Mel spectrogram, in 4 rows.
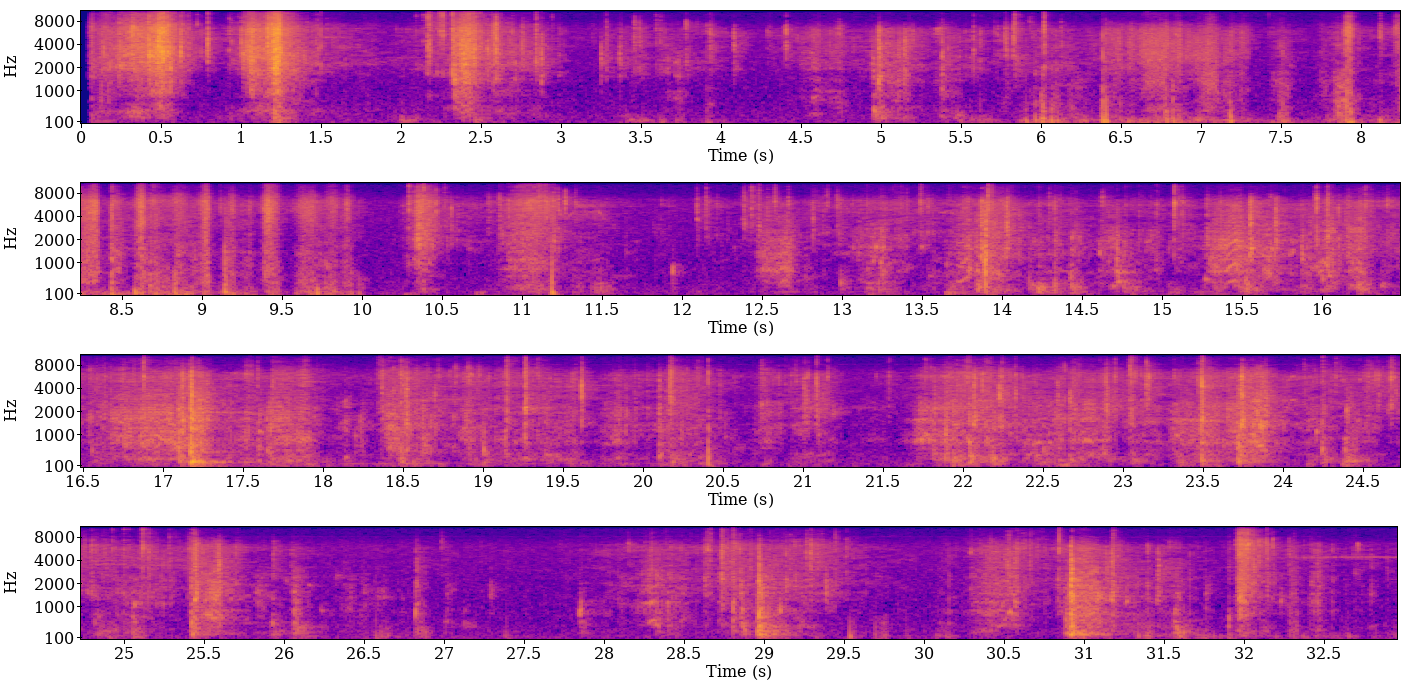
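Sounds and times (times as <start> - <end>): motorcycle drivetrain crunching: 15.2 - 15.6.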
